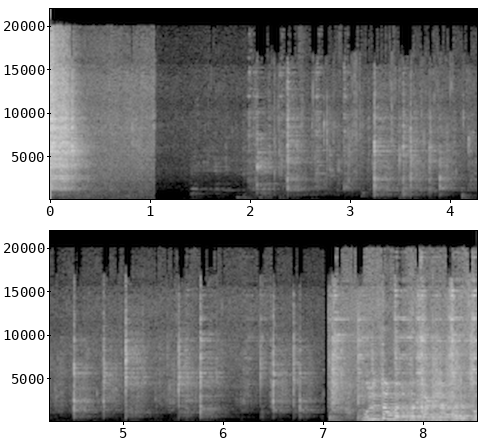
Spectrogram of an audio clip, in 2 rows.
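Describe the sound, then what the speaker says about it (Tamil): Mustard seeds, chana dal and urad dal fry in hot oil in a kadai, with scattered crackling pops and spoon stirring and scraping, building to a loud steady sizzle at the end. "கடுகு நல்லா பொரிஞ்சதும் 1 ஸ்பூன் கடலைப்பருப்பு 1 ஸ்பூன் உளுத்தம்பருப்பு சேர்த்துக்கிறேன்."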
